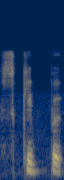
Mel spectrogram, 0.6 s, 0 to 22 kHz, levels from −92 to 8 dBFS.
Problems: none marked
